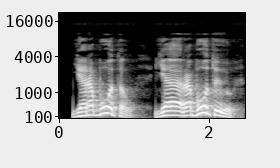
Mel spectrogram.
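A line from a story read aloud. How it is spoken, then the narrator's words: Heated defensive shouting. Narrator (Russian): закричал я запальчиво, как будто он был моим судьей, и мне нужно было перед ним оправдываться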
